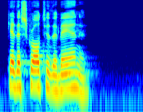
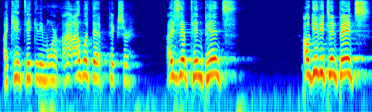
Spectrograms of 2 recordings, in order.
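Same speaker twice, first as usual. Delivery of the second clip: rising higher and louder as he pleads; earnest plea; 7 semitones higher, 4 dB louder than usual. Retold or imitated. Soldier pleading to buy the son's picture, building earnestly.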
